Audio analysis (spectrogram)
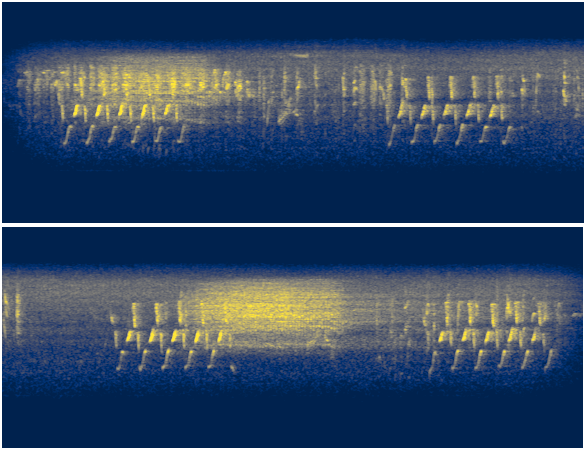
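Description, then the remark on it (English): A Carolina wren pair duets: the male's bright, rolling chirped 'tea kettle' phrases repeat in four bursts, with the female's harsh buzzy rattle call joining midway. No voices, just steady, fairly loud birdsong throughout. “They do this duet call, which is so cool to hear.”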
